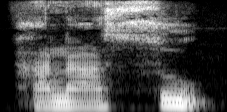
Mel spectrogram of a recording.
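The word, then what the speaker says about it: 話す: উ sound থাকে, যেমন হানাসু, মানে বলা, হানাসু, উ একটা উচ্চারণ আছে, সু বলেন না, আপনার মাথার মধ্যে চিন্তা করেন সু উচ্চারণ না। উচ্চারণটা শেষ হয়েছে উ দিয়ে, হানাসু।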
